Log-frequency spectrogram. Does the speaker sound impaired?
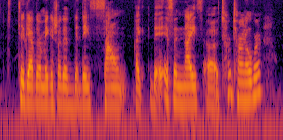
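Yes: stutter; still has bad days; rehearses and records own voice before presentations; stuttering blocks, periods unable to say a word, stumbles on words, quickly gets back on track; here repeated sounds, repeated words.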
